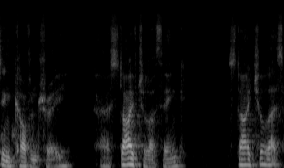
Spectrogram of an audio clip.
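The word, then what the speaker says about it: Stivichall: Stivechel, that's how you pronounce it.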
